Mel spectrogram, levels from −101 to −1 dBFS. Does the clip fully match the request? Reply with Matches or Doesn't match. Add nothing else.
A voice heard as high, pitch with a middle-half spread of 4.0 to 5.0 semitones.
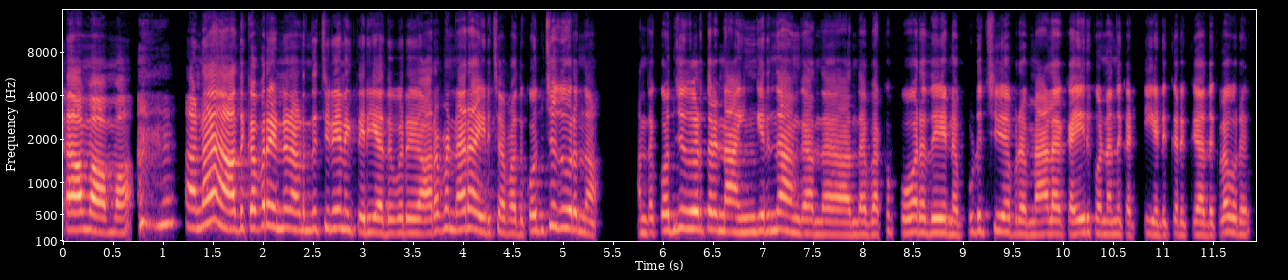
Matches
